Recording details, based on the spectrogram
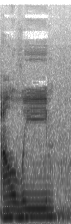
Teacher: iaitu hujung lidah kena pada gigi atas bahagian depan tu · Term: huruf dha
